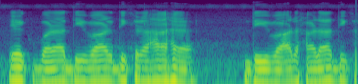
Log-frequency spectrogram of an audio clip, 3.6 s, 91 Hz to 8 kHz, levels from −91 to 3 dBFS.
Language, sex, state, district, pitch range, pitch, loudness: Hindi, male, Bihar, Patna, 100-110 Hz, 105 Hz, -16 LUFS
